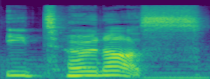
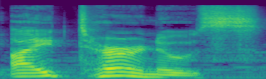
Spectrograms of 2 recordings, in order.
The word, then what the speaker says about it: Aeternus: would have called this eternus but no it is actually an Italian word derived from a Latin word which is exactly the same and pronounced really strangely eternos so yeah if you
